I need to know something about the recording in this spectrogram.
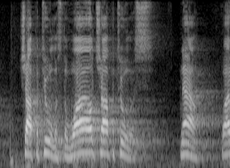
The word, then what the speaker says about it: Tchoupitoulas: Tchoupitoulas.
